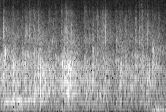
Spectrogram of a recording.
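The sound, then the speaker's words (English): Audience applause at a church service after a pastor asks for a round of applause: a soft, steady wash of many hands clapping together with no gaps and no voices over it. “Would you guys give him a big round of applause?”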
